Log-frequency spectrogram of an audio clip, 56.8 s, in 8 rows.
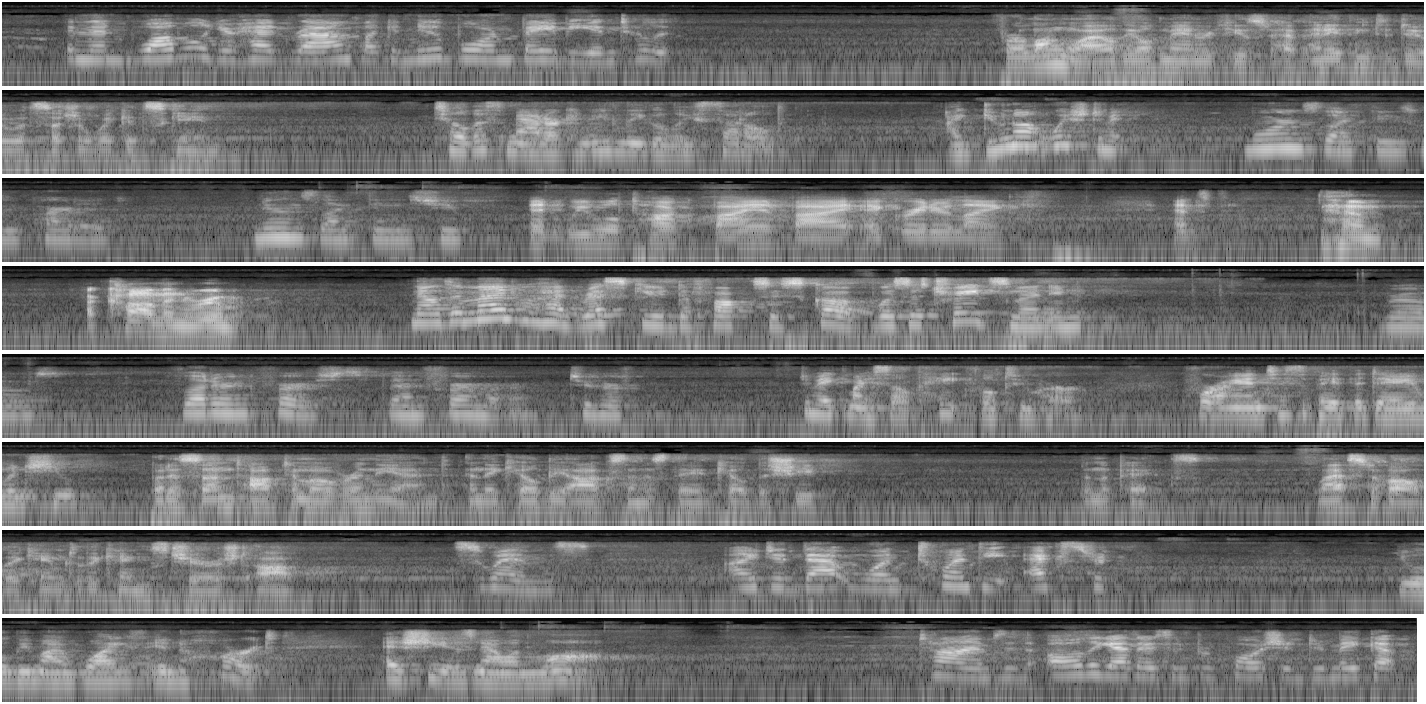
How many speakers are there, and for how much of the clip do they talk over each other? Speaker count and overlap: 7, no overlap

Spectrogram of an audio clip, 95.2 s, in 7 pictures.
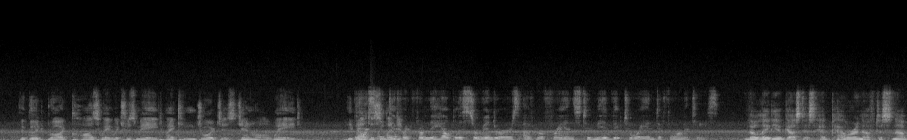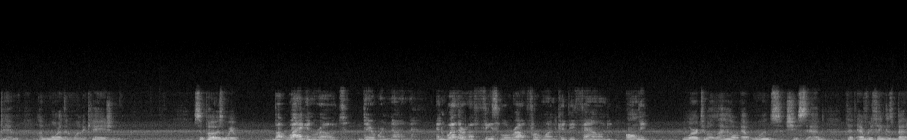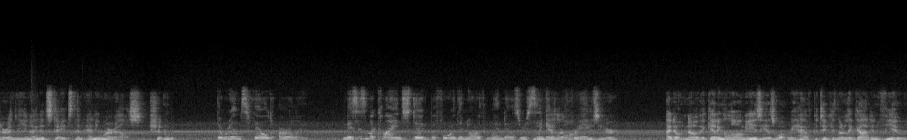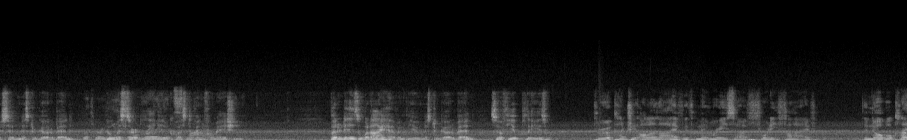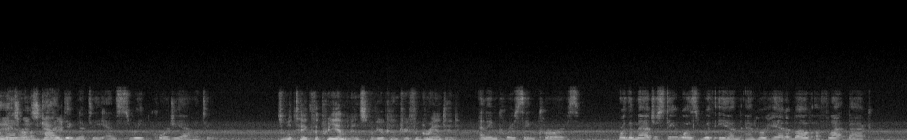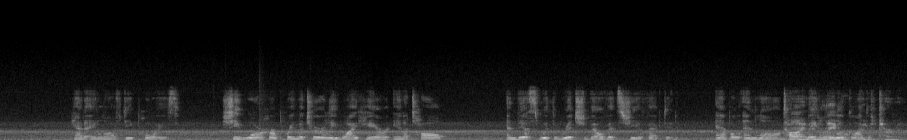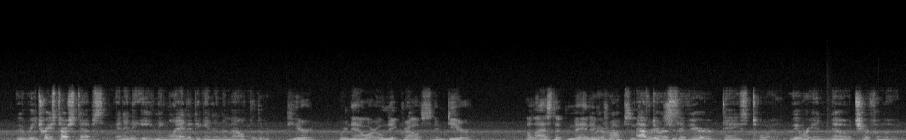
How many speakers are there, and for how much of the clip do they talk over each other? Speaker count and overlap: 4, about 9%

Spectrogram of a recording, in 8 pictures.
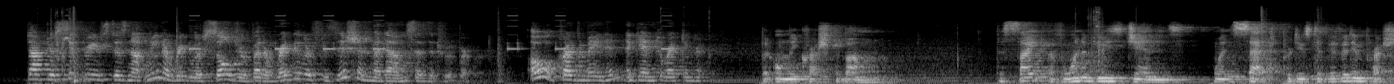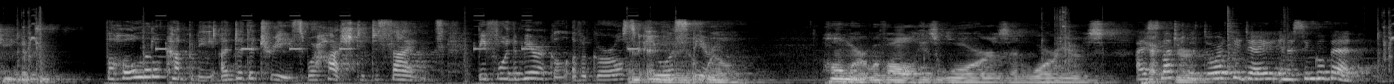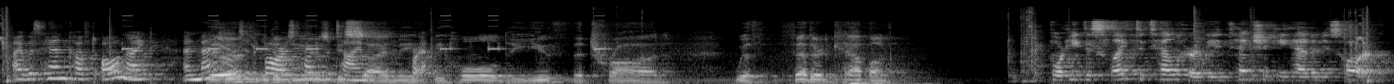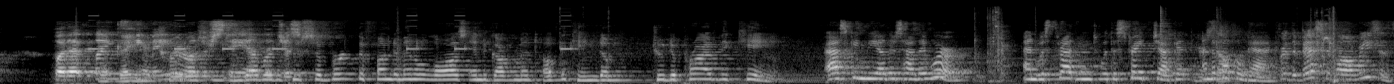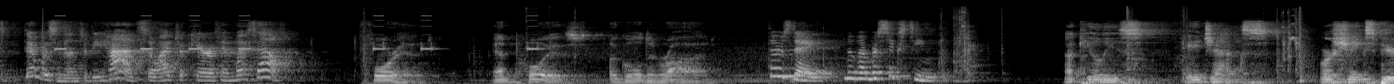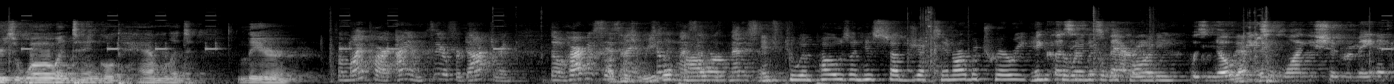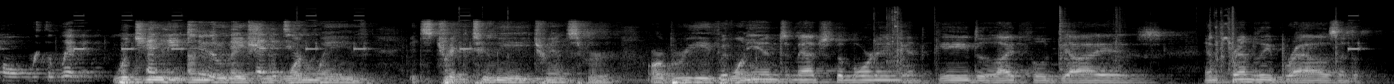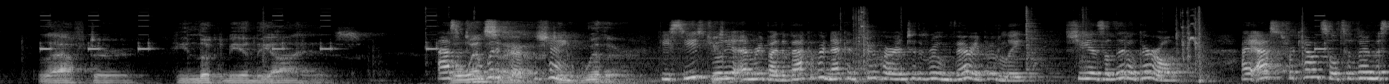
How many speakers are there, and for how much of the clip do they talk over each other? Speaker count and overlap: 8, about 15%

